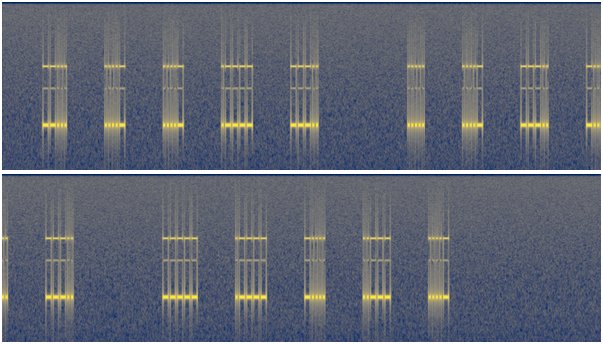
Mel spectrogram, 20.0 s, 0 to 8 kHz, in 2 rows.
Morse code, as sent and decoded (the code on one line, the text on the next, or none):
--... ....- ....- .---- ---.. / ..... ....- ---.. -.... ---.. / ----- .---- -.... ..--- ....-
74418 54868 01624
